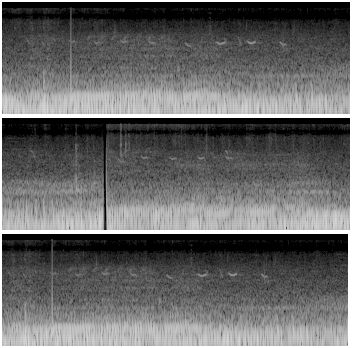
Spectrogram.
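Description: Outdoor ambience: a steady low rumble with faint bird chirps coming in short runs.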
